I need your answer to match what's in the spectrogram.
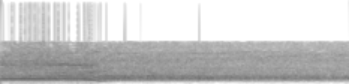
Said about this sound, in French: Acclamons pour le Seigneur!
